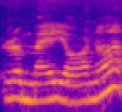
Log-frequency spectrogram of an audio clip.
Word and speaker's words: Ramayana: This story is an example from the epic talk, the Ramayana, I think is how you pronounce it, with origins in India, known in Khmer as the Rimker.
